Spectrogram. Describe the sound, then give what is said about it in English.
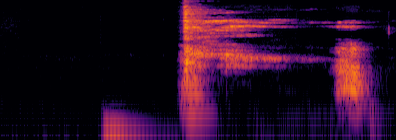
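A short coughing fit: three rough bursts of coughing and throat clearing, the first low and brief, the second longer and harsher, the third short and sharp. “Pardon me. So I put me in a little coughing fit.”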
